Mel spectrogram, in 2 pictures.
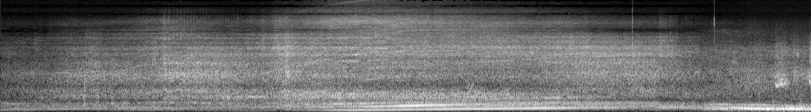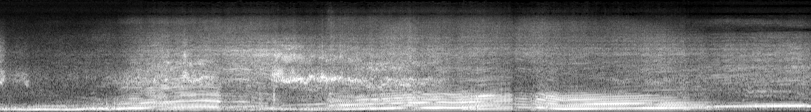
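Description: Rally cars at full throttle on a stage. One car's engine is heard revving up through the gears in the distance, and then a second car approaches loudly, its engine note climbing and dropping at each upshift.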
